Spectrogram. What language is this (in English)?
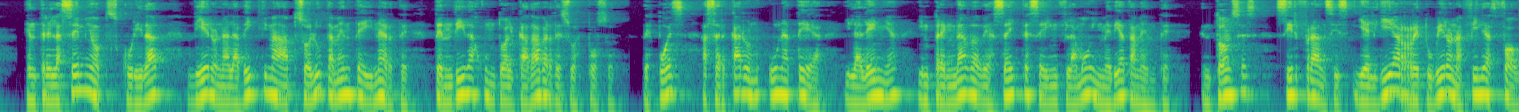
Spanish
